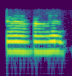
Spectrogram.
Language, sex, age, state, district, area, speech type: Malayalam, female, 30-45, Kerala, Idukki, rural, conversation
